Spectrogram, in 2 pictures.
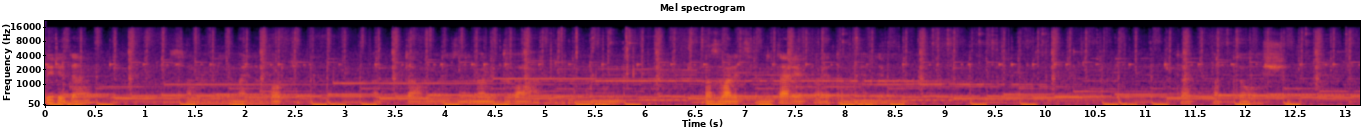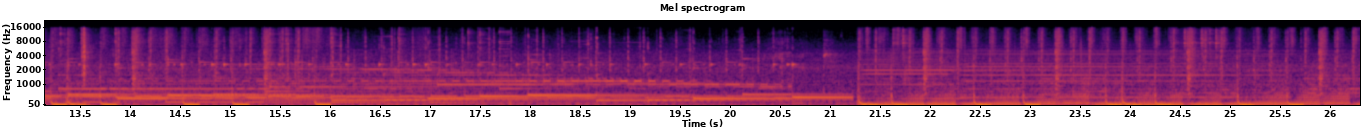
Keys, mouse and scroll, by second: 4.2-4.7 scroll up 1, 4.9-5.6 scroll down 1, 6.3 scroll up 1, 6.5 right click, 6.6-6.9 scroll down 1, 6.9 Escape, 7.1-7.5 scroll up 1, 7.8 scroll down 1, 8.0 right click, 8.2 scroll up 1, 8.9 click, 9.2 scroll down 1, 9.3 right click, 11.8 click, 12.2 scroll down 1, 12.4 scroll up 1, 12.6 right click, 13.1-13.8 scroll up 2, 13.3 right click, 13.9 right click, 14.2-15.3 scroll up 1, 15.4 right click, 15.8 scroll up 1, 16.0-17.4 right drag, 17.4 middle click, 21.6 click, 21.9 scroll down 1, 24.4 click, 25.2 click.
